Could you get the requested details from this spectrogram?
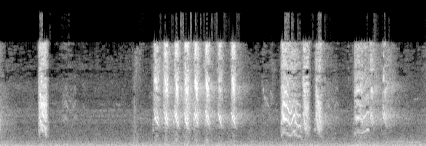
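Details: Female double-collared seedeater calling to stimulate males to sing: a lone sharp high chip, then a quick run of about seven bright, even chips, followed by shorter bursts of three and four.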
